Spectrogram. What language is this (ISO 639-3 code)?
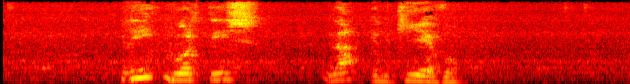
epo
